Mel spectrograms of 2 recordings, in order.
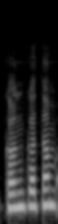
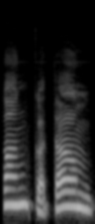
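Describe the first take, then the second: First: Said in the usual way. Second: कंकतम drawn out slowly, each syllable clear; slow reveal of the word. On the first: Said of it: "कंकतम अर्थात कंघा". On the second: Shown as a demonstration. Teacher to students revealing the word, slowly. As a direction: spell कंकतम out in sound, slowly. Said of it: "क्या बना पूरा शब्द मिलाकर?".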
